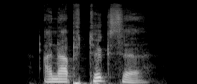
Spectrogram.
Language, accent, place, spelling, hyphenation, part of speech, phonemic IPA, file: German, Germany, Berlin, Anaptyxe, Ana‧p‧ty‧xe, noun, /anapˈtʏksə/, De-Anaptyxe.ogg
- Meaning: anaptyxis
